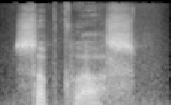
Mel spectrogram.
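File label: "subclass", British English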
